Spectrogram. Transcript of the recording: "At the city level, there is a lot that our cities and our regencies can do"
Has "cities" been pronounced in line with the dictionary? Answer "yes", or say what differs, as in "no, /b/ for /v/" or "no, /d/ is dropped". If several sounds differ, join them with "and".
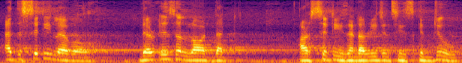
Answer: yes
